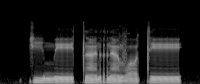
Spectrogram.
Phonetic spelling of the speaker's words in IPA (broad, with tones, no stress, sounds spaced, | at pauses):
k i˦˨ m eː˨ t ã˨ r ã˨ v ɔ˨ t eː˦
